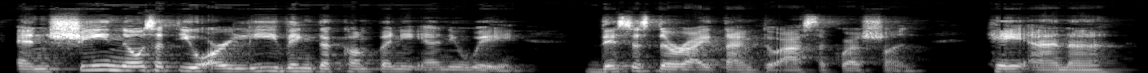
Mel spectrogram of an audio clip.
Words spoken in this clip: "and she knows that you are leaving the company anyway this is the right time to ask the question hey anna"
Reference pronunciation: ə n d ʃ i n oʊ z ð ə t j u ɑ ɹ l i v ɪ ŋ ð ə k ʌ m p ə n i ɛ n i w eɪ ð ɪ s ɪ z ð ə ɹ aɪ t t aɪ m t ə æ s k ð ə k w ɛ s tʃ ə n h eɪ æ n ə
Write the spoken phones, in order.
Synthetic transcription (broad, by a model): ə n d ʃ i n oʊ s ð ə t j u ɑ ɹ l i v ɪ ŋ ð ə k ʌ m p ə n i ɛ n i w eɪ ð ɪ s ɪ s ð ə ɹ aɪ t t aɪ m t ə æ s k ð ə k w ɛ s tʃ ə n h eɪ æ n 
